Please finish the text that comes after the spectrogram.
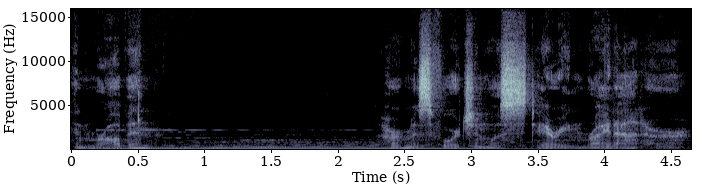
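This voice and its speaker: A man playing a sly, smooth-talking schemer in a video game, deliberate and insinuating in manner. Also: low voice, fairly even intonation. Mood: ominous, insinuating. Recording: game audio with music underneath.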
